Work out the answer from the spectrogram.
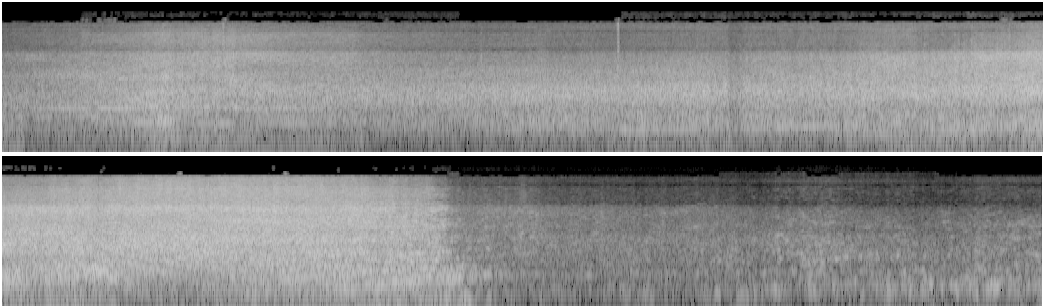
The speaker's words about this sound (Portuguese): E aí, mais uma filmagenzinha para a gente curtir também, uma decolagem sensacional.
